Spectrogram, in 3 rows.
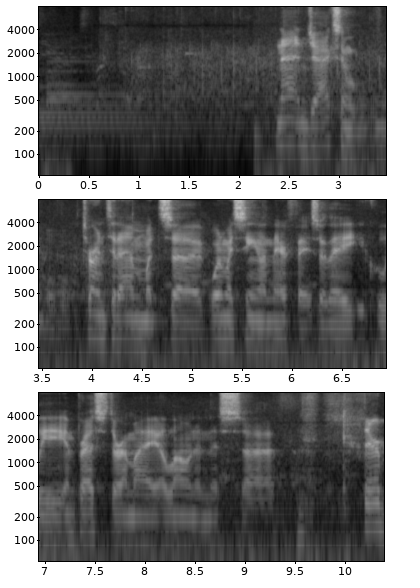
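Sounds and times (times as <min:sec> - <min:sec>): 
thunderous applause from an audience: 0:00.6 - 0:05.2
speech: 0:02.4 - 0:10.3.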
